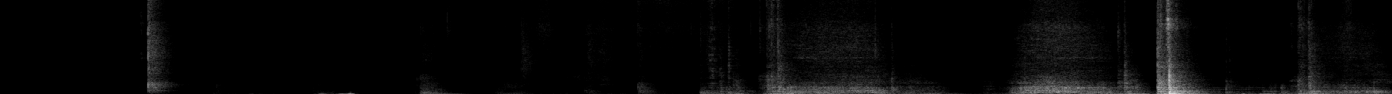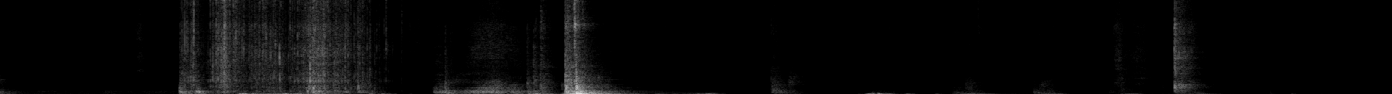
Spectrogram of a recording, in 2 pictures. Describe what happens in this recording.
I turned on the light and walked to my drawer. I opened and then closed it. I opened another drawer and I was searching for a document. Then I closed the drawer, walked back and turn down the lights.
